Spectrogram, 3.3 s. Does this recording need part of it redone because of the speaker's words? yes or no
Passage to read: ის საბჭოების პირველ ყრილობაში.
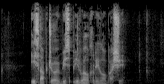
no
